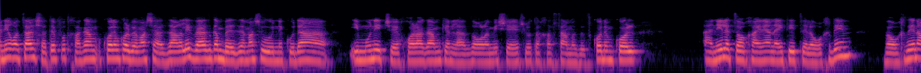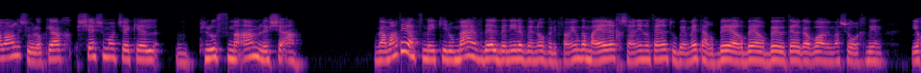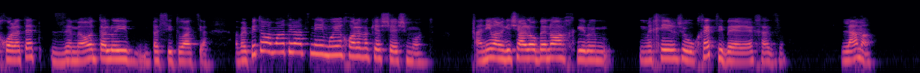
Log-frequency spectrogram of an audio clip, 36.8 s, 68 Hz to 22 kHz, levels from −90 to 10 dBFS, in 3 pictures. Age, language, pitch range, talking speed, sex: 20-39, Hebrew, 180-215 Hz, 155 wpm, female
